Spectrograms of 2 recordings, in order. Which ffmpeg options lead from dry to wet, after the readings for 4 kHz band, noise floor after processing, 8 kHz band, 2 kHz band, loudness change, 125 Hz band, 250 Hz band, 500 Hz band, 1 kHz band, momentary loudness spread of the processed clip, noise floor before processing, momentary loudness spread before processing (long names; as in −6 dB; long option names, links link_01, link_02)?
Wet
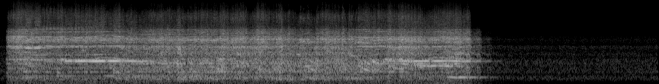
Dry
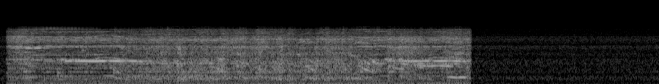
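+5.5 dB, −56 dBFS, can't be measured, +4.5 dB, +4.5 dB, −3.0 dB, 0.0 dB, +2.5 dB, +4.0 dB, 4 LU, −54 dBFS, 3 LU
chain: -filter_complex "[0:a]aemphasis=mode=production:type=bsi,adynamicsmooth=sensitivity=5:basefreq=1500,asplit=2[link_01][link_02];[link_02]adelay=104,lowpass=frequency=2400:poles=1,volume=-8dB,asplit=2[link_03][link_04];[link_04]adelay=104,lowpass=frequency=2400:poles=1,volume=0.34,asplit=2[link_05][link_06];[link_06]adelay=104,lowpass=frequency=2400:poles=1,volume=0.34,asplit=2[link_07][link_08];[link_08]adelay=104,lowpass=frequency=2400:poles=1,volume=0.34[link_09];[link_03][link_05][link_07][link_09]amix=inputs=4:normalize=0[link_10];[link_01][link_10]amix=inputs=2:normalize=0,volume=3dB"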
